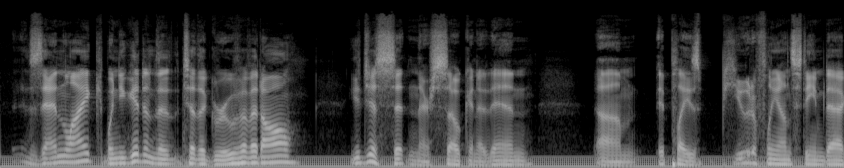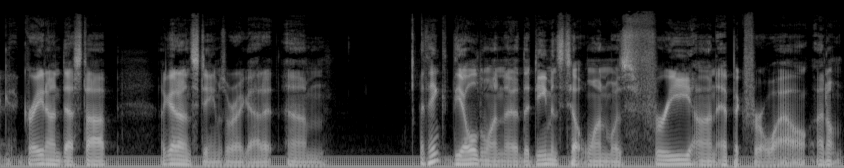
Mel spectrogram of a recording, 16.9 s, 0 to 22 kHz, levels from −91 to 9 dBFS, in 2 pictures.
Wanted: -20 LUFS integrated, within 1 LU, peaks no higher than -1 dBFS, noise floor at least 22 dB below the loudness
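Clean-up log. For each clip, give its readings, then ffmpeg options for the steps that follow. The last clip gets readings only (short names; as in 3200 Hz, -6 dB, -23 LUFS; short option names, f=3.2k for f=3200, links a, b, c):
hum 50 Hz; harmonics up to 250 Hz; hum level -34 dBFS; loudness -25.5 LUFS; peak -7.0 dBFS; loudness target -20.0 LUFS
-> -af "bandreject=f=50:t=h:w=4,bandreject=f=100:t=h:w=4,bandreject=f=150:t=h:w=4,bandreject=f=200:t=h:w=4,bandreject=f=250:t=h:w=4"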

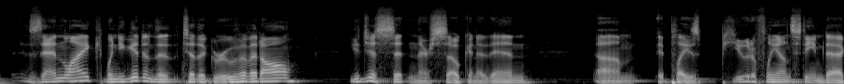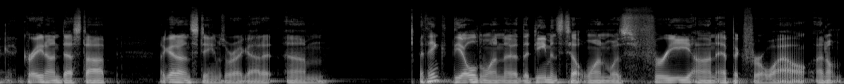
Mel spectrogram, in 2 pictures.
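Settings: hum none; loudness -26.0 LUFS; peak -7.5 dBFS; loudness target -20.0 LUFS
-> -af "volume=6dB"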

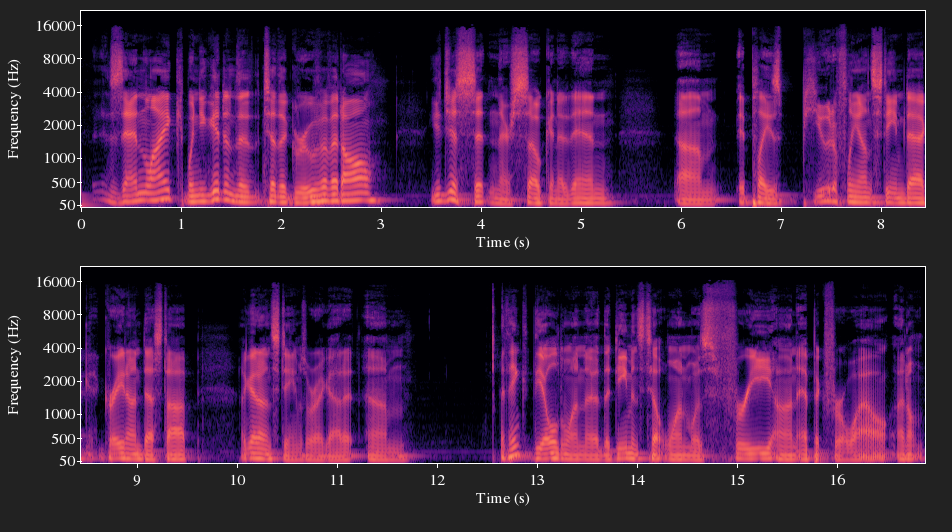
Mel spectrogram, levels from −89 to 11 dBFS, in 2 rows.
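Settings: loudness -20.0 LUFS; peak -1.5 dBFS; noise floor -59 dBFS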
